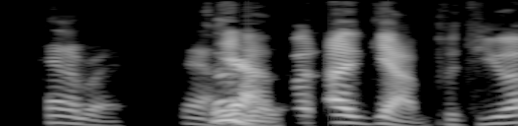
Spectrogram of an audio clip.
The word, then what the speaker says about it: Tenebrae: in public because I've never known how to pronounce it properly, which is Tenebrae. Tenebrae.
